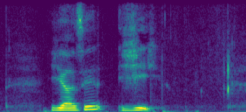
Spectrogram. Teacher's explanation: یا بھی ہماری زبان کا درمیان اور تالو کے درمیان سے ادا ہوتا ہے، تو اس کو بھی یا زیر یی نہیں، یا زیر یہ غلط، یا زیر یی.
